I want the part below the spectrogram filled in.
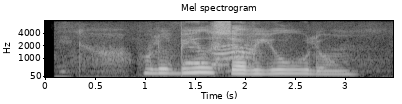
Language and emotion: Russian, sad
